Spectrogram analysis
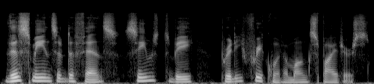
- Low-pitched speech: Yes, low, 130 Hz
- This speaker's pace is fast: No, average, 175 wpm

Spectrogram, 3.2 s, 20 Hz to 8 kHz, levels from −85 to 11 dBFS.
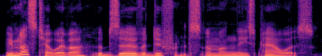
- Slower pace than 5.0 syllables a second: No, 6.3 syllables/s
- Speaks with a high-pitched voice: No, low, 125 Hz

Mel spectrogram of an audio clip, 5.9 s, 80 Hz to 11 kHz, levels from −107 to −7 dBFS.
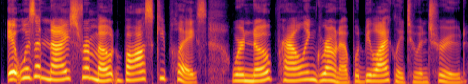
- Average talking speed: Yes, average, 175 wpm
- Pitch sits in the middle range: No, high, 235 Hz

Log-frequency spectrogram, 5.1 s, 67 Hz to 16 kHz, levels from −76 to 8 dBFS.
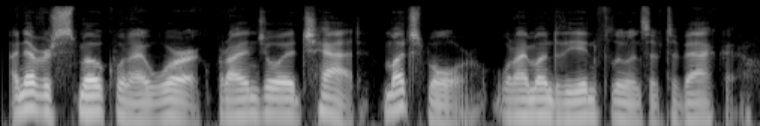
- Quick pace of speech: Yes, fast, 250 wpm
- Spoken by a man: Yes, male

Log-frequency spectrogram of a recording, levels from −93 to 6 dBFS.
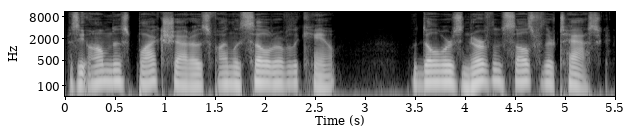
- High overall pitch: No, low, 115 Hz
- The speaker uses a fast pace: No, average, 185 wpm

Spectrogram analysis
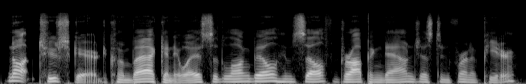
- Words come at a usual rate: Yes, average, 195 wpm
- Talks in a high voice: No, low, 115 Hz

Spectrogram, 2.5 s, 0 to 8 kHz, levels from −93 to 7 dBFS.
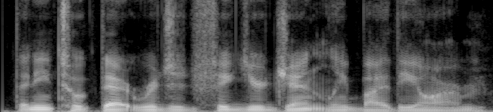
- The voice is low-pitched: Yes, very low, 85 Hz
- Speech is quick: Yes, fast, 245 wpm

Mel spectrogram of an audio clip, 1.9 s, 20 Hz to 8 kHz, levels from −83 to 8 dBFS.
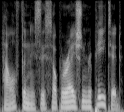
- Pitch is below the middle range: Yes, low, 100 Hz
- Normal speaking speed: Yes, average, 195 wpm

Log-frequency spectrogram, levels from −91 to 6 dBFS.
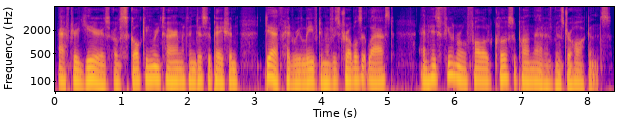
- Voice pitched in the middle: No, low, 100 Hz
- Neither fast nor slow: Yes, average, 185 wpm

